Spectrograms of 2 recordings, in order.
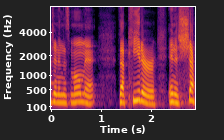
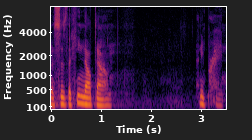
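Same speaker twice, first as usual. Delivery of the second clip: much softer, lower prayerful telling; hushed sermon; 5 semitones lower, 11 dB quieter than usual. Acted. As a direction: drop to a near-hush, reverent. Hushed reflective stretch of sermon.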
